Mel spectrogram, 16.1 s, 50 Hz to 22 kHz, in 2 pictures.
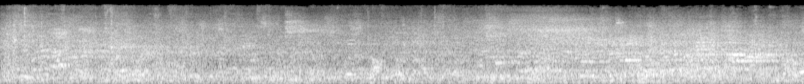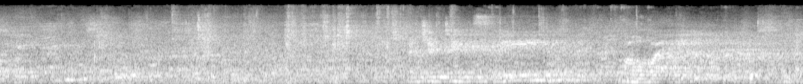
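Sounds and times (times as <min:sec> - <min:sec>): spectators chattering and calling: 0:00.0 - 0:16.0.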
